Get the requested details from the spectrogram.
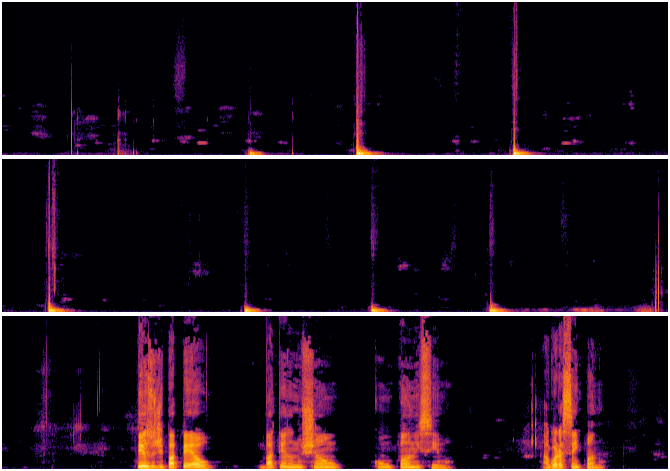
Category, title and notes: Sound effects > Objects / House appliances
Dumbbells hitting the floor - Halteres batendo no chão
hitting, no, floor, Halteres, batendo, Dumbbells, chao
